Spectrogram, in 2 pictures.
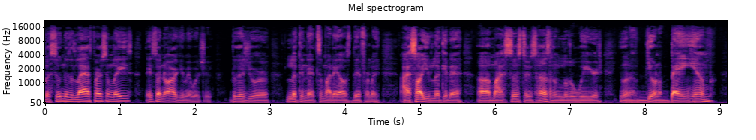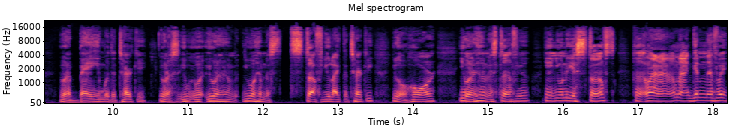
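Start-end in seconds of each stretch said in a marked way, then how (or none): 4.7-18.2 silly, accusing, jealous-sounding put-on voice. Acting out a narcissistic partner starting an argument after the holiday dinner: stupid voice, imitating accusing partner. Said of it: "this stupid voice I use".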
